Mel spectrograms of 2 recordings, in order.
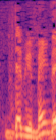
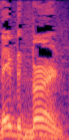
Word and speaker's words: David Byrne: David Byrne. David Byrne.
